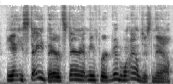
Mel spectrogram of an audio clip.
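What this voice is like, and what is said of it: High nasal Midwestern twang. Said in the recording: “a high, nasally Midwestern twang ... now I'm in a twang”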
